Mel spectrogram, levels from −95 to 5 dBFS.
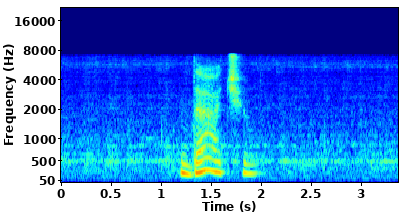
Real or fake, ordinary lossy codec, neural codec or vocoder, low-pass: real; none; none; 7.2 kHz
